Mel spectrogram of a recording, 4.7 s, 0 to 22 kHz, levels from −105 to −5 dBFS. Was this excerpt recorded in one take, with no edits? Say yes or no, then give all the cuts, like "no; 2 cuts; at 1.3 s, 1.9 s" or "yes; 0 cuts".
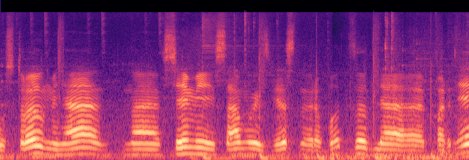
yes; 0 cuts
